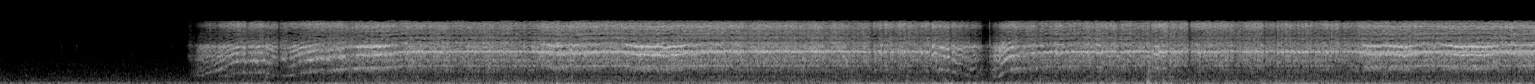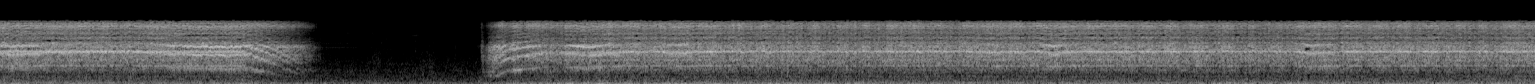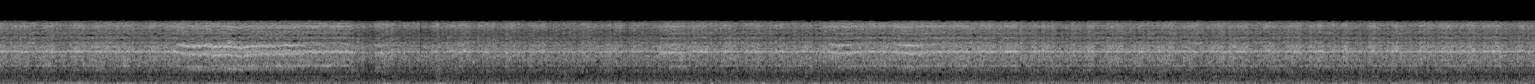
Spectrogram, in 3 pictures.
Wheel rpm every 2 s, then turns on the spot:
0, 120, 220, 230, 180, 190, 230, 220, 210, 30, 140, 230, 230, 230, 230, 230, 230, 230, 230, 230, 230, 230, 230.
none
